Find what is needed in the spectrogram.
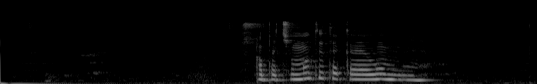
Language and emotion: Russian, neutral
